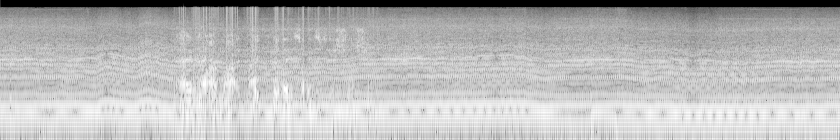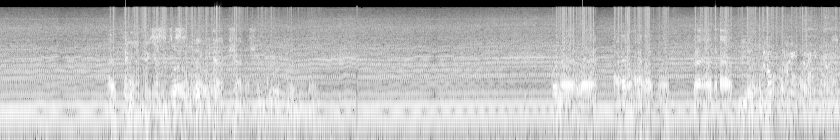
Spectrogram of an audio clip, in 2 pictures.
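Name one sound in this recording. A racing car engine hums steadily at high revs.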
